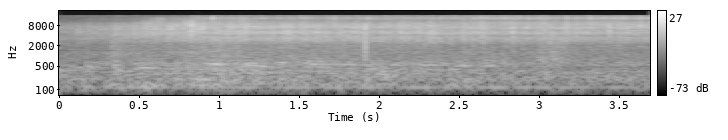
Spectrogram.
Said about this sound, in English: And it all comes out on this steaming hot platter. The whole thing smokes up the room and crackles as it comes towards the table.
